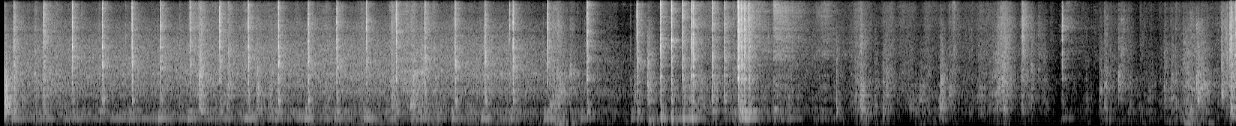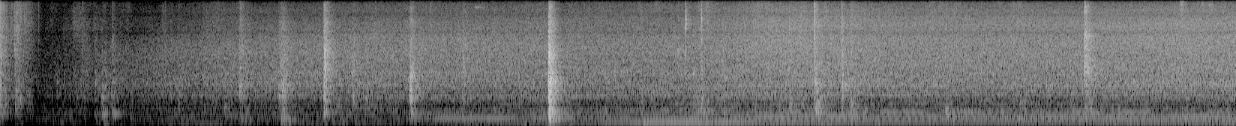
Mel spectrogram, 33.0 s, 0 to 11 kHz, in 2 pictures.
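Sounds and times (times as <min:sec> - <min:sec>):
fan humming: 0:00.0 - 0:11.2, 0:15.9 - 0:32.9
fan clicking: 0:00.1 - 0:10.6, 0:17.8 - 0:32.9.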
